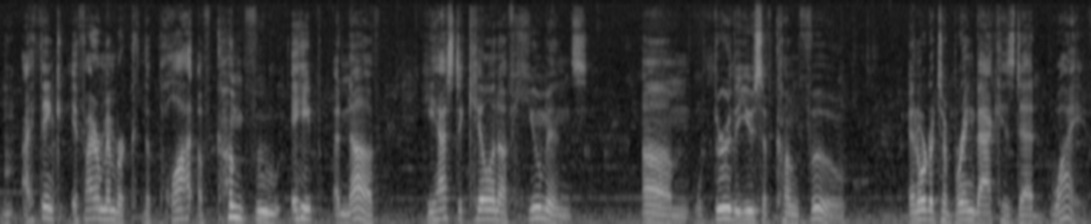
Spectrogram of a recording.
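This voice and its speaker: A man playing an improvised tabletop game, speaking in a halting, thinking-aloud way. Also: mid-range voice. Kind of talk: casual improvised role-play.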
